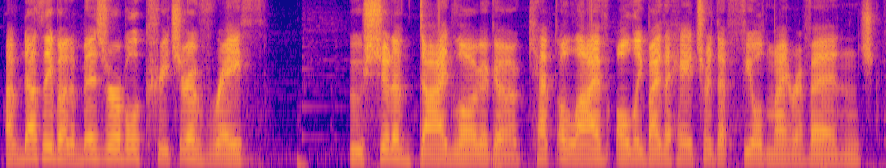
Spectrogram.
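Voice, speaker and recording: A man's voice: on the high side, fairly even intonation, normal speed, pushed and bright, smooth. A man who streams games, reading story text aloud and adding casual commentary. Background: video game music.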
